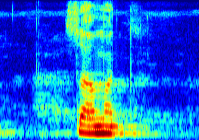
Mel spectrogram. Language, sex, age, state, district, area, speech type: Hindi, male, 60+, Bihar, Madhepura, urban, read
